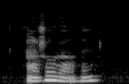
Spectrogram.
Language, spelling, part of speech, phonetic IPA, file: Polish, ażurowy, adjective, [ˌaʒuˈrɔvɨ], LL-Q809 (pol)-ażurowy.wav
